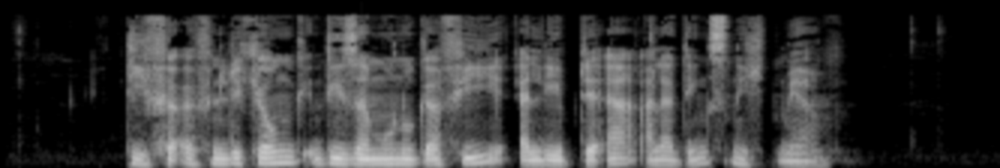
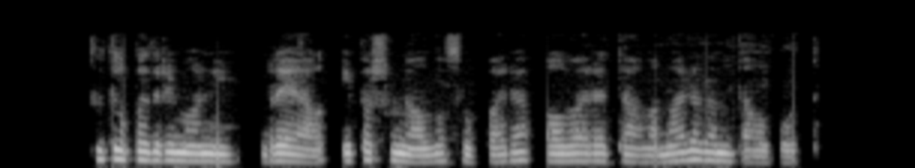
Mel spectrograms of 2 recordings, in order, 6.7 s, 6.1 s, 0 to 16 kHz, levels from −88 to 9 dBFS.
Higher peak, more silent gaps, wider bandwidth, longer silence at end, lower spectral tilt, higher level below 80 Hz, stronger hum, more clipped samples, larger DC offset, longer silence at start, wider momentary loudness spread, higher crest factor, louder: first, 0 dBFS vs -8 dBFS; second, none vs 1.65-1.73 s, 2.19-2.26 s, 3.19-3.24 s, 3.56-3.63 s; first, 11.5 kHz vs 7.4 kHz; first, 1.15 s vs 0.8 s; second, -4.5 dB/octave vs -7.5 dB/octave; first, -44 dBFS vs -62 dBFS; neither; neither; neither; first, 0.85 s vs 0.65 s; about the same, 9 LU vs 10 LU; about the same, 18 dB vs 16 dB; first, -17 LUFS vs -22 LUFS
